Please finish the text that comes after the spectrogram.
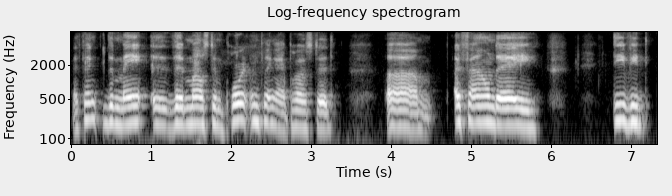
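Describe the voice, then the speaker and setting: Guy in his 30s guesting on a podcast, talks slowly, kinda rambly, relaxed dark-ish tone. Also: high-pitched. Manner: halting, rambling, repeats words as he gathers thoughts. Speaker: podcast guest, comedy expert. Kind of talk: casual chat.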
